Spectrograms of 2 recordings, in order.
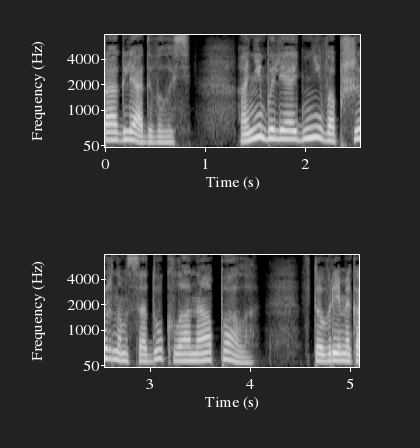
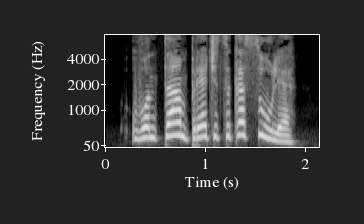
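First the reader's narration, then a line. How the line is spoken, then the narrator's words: Shout. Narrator (Russian): прокричал Люсьен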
